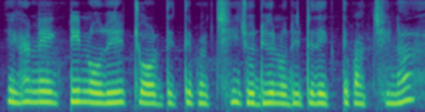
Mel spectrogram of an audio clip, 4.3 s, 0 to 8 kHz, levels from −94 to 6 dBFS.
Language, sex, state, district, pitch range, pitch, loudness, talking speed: Bengali, female, West Bengal, Alipurduar, 250-280 Hz, 265 Hz, -14 LUFS, 155 wpm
